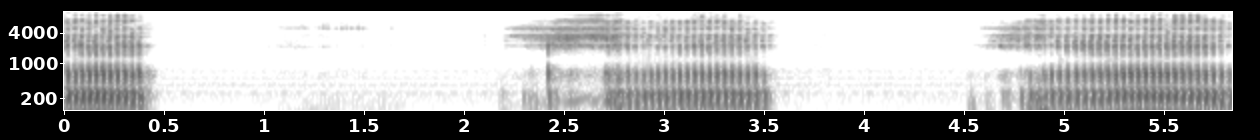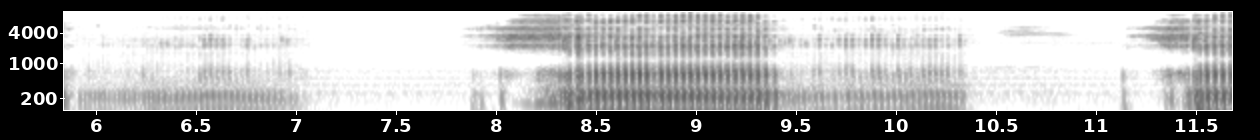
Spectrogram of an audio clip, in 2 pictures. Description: hii, it's Koda, my english bulldog sleeping and snoring, this relaxing video and sound is for everyone and obv for bulldog lovers!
